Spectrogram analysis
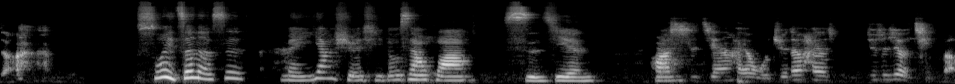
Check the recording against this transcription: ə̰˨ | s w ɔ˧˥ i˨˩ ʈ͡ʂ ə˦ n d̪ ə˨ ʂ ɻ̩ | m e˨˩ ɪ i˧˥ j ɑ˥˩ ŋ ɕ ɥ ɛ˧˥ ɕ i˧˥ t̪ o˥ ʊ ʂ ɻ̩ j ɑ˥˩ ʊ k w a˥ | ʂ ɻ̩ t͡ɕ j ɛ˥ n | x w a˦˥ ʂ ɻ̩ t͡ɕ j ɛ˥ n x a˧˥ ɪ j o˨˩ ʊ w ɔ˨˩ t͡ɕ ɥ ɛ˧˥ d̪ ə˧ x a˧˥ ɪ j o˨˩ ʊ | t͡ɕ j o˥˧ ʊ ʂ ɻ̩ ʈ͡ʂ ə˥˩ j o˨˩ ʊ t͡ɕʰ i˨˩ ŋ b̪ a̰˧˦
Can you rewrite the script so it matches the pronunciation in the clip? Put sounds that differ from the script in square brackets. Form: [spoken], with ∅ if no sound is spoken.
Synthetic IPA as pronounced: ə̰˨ | s w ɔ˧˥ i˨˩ ʈ͡ʂ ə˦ n d̪ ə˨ ʂ ɻ̩ | m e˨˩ ɪ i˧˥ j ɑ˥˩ ŋ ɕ ɥ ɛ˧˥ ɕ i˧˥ t̪ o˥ ʊ ʂ ɻ̩ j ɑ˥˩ ʊ [x] w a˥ | ʂ ɻ̩ t͡ɕ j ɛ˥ n | x w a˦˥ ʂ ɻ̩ t͡ɕ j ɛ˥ n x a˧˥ ɪ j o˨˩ ʊ w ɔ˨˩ t͡ɕ ɥ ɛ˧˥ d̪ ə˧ x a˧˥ ɪ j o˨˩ ʊ | t͡ɕ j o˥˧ ʊ ʂ ɻ̩ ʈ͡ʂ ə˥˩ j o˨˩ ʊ t͡ɕʰ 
